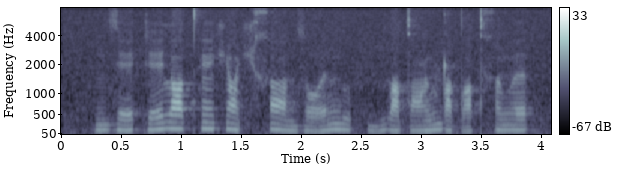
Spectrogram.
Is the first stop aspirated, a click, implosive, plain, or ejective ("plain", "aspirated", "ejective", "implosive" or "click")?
plain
